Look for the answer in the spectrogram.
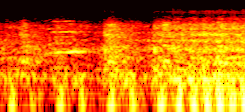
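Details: Honda Beat FI scooter, rough slow idle: low uneven loping putt-putt around thirteen beats a second; idle air too low, remedy is adjusting the idle setting with a screwdriver, no engine teardown needed.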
